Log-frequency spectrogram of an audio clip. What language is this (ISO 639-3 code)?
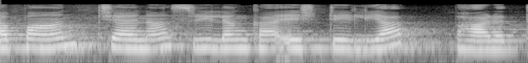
mai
